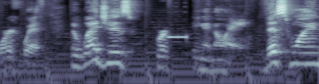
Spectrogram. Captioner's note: beep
